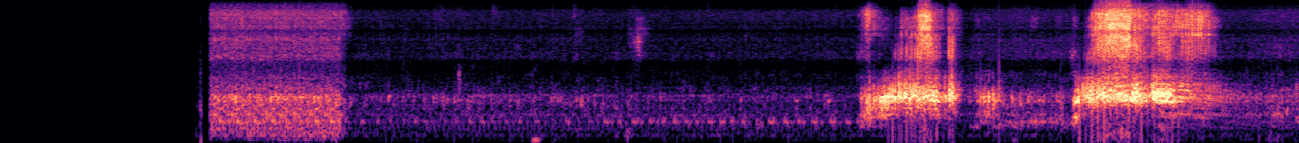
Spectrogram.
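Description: A car's exhaust blowing out under the car as a noisy hiss, with smoke puffing from the tailpipe. A loud hiss comes about a second and a half in, then a lower steady hiss, then two louder gushes near the end.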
